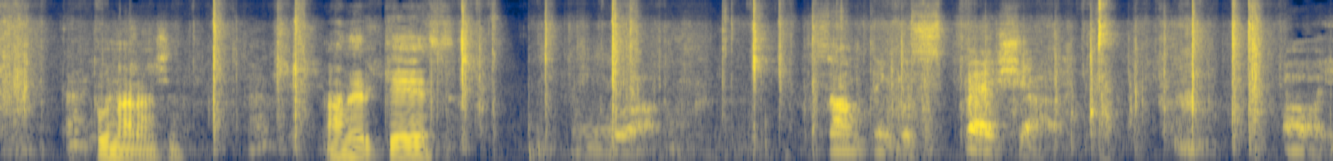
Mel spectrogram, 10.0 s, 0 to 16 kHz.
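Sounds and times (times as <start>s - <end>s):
wrapping paper rustling and tearing: 0.0s - 10.0s.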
